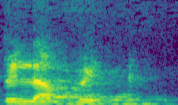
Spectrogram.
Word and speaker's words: beloved: Now, listen how I pronounce this word, beloved.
